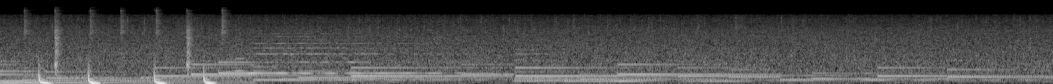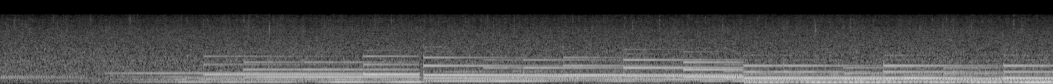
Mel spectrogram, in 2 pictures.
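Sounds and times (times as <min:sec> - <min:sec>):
heavy rain hiss: 0:00.0 - 0:21.0
soft music of held chords: 0:00.0 - 0:21.0.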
